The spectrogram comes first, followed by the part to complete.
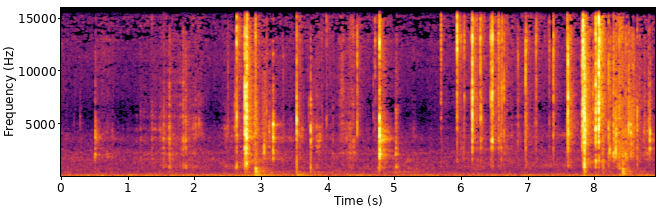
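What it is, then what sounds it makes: Bar of soap being scraped and cut with a blade. A Cleopatra bar of soap is scraped and cut into its cream interior with a blade. Quiet, bright, crisp scraping and cutting strokes come in irregular bursts that start sparse and grow denser toward the end, each one short with almost no low end.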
